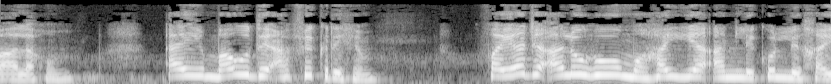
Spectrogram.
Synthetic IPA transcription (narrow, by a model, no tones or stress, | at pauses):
aːlahʊm | ʔajmawd̪ˤɪʕafɪkɾɪɦɪm | fajad͡ʒʕalʊɦʊmʊɦajːaʔanlɪkʊlːɪxa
